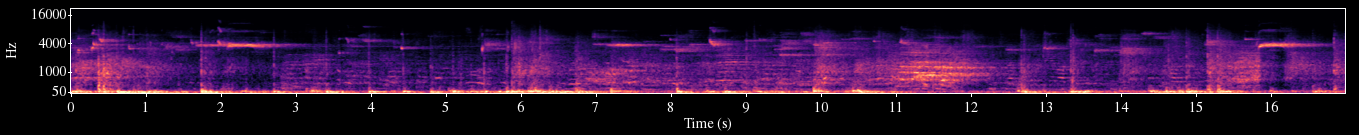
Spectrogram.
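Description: Players call out to one another in the echoing hall.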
